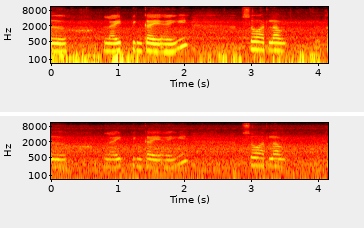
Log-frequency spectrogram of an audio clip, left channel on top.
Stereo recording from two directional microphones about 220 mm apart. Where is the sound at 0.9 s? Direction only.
30° left (ahead or behind).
